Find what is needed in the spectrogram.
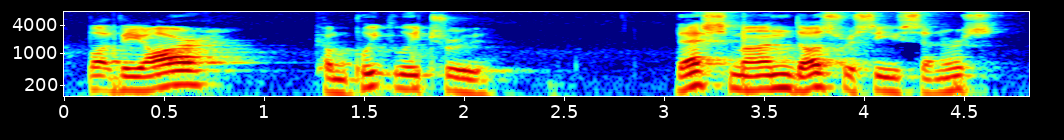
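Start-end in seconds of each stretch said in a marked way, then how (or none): none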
